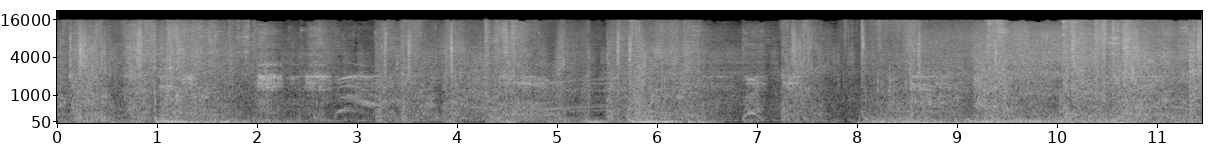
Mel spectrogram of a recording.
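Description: Heavy low explosions thump and rumble.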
